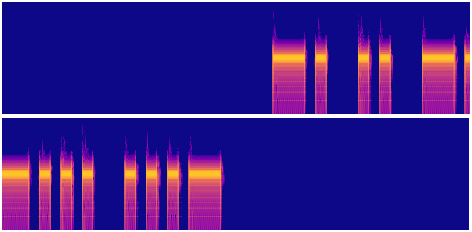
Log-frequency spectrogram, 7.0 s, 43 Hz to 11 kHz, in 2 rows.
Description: Morse code, heard as a keyed tone, about 15 wpm, 700 Hz. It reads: NI7V
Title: USA Call Signs - 4 Characters - Repeated 3x - 15wpm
